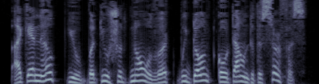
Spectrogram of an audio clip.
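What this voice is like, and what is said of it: Thick accent. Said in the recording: “he says in a thick accent.”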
